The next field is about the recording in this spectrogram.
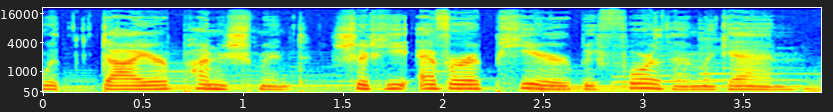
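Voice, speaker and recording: Over music in the background, a woman with a fairly low voice and an American accent speaks fairly slowly, her tone calm and soothing and her intonation lively. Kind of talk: audiobook reading of mythology. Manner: calm, soothing.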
